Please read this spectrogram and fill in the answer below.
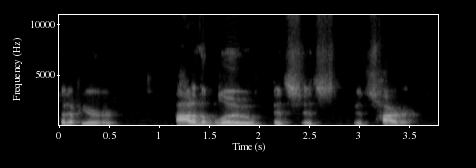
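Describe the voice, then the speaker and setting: A man speaks in an ordinary speaking voice at a medium pitch and a moderate pace. His intonation is fairly even, and the background is quiet. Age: 60s. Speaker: patient advocate, board member. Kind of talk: panel discussion.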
